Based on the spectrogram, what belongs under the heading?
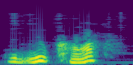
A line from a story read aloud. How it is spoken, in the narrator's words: I asked softly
